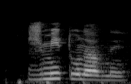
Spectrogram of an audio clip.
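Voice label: "жмитунавны" Komi, female; audio dict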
